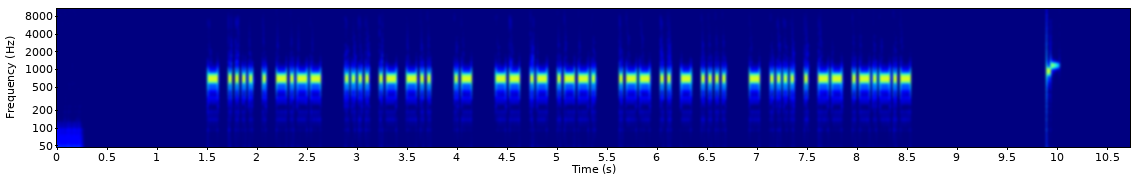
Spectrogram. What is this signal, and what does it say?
Morse code, heard as a keyed tone, about 36 wpm, 700 Hz. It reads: THEY HAD A MAP WITH THEM.
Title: Sentences from Top 1000 Words - Review Part 2 - 35wpm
